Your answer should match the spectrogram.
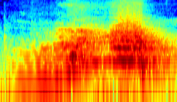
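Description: Large Simmental–Friesian Holstein cross bull bellowing: one long moo that starts low, rises in pitch over about a second and then holds, loudest near the end.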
